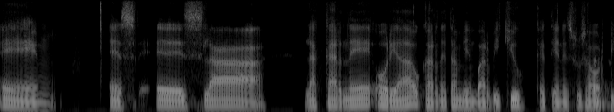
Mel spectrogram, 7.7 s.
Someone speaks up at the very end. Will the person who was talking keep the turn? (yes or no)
yes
